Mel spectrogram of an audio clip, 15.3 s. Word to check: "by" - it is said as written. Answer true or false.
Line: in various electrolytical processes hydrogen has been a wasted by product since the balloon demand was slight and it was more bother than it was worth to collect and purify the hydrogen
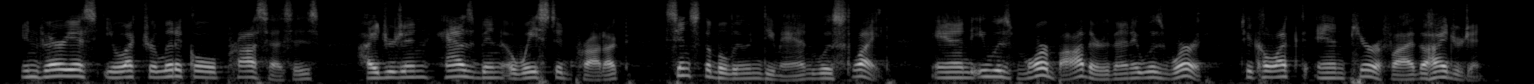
false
